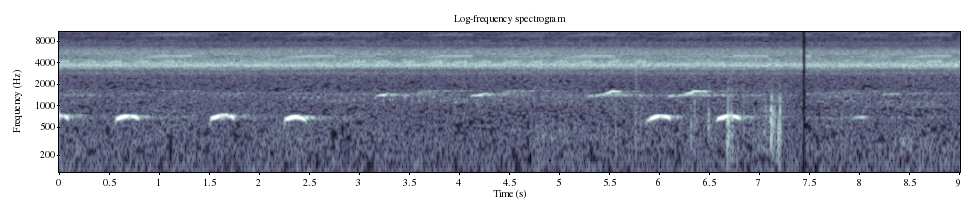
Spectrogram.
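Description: Mountain scops owl gives short, soft whistled hoots, spaced about a second apart, with a few higher notes, over a loud, steady insect drone.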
